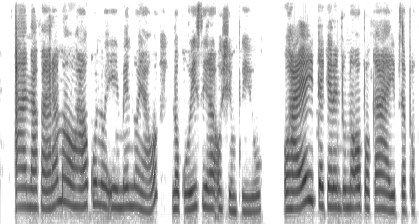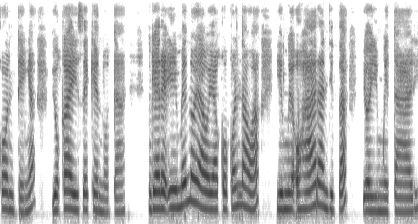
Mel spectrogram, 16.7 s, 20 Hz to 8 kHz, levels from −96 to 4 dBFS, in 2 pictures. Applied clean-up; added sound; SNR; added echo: none; none; none; none.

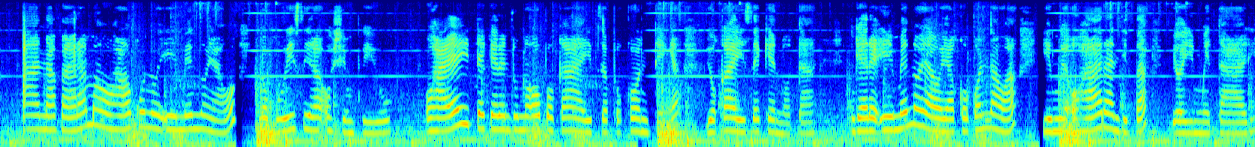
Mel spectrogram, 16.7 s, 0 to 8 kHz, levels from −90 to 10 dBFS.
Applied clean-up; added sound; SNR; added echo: none; Sliding door + Coin (dropping); 7 dB; none.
